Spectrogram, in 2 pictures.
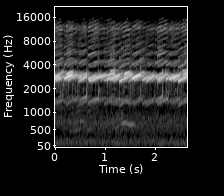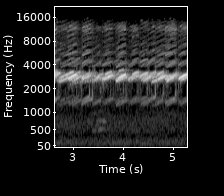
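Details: Spring peeper chorus from wetlands beside the Chezzetcook salt marsh, Nova Scotia, at dusk on 18 May 2020: overlapping shrill rising peeps merge into a steady high-pitched wall of sound, pulsing slightly in loudness.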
